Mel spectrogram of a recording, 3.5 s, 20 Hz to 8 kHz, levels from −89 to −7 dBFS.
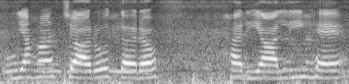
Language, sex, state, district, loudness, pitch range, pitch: Hindi, female, Haryana, Jhajjar, -15 LUFS, 245-270 Hz, 255 Hz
